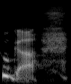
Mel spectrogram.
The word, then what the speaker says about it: hygge: denmark for some hygge that's how you say it hygge and i like to think of hygge like a like a hug actually right um i talk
